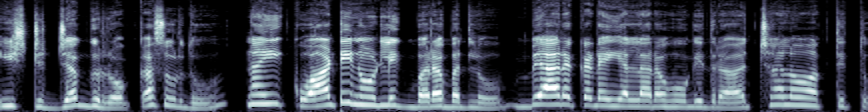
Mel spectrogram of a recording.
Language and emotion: Kannada, sad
